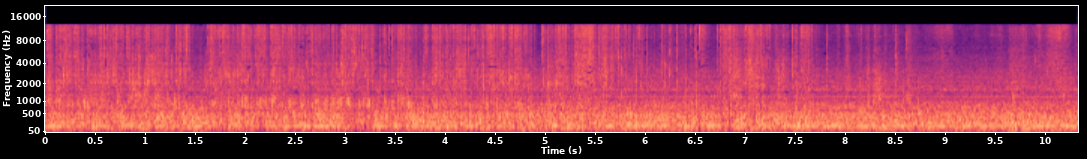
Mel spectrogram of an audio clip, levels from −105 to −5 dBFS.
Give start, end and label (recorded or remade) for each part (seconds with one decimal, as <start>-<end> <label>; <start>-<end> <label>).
0.0-0.5 recorded; 0.5-4.7 remade; 4.7-8.7 recorded; 8.7-9.3 remade; 9.3-10.3 recorded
